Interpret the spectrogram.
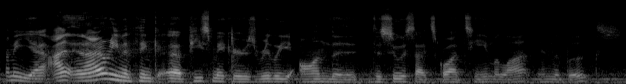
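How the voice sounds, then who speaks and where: A man's voice: medium pitch, moderate pace, a little hiss or hum. A man hosting a podcast, chatting casually about films and comics in an informal, slangy way. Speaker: podcast host.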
